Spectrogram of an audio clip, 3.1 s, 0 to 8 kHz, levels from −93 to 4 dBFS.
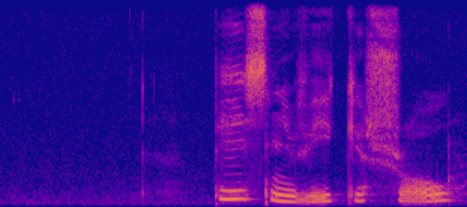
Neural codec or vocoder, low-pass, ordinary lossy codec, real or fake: none; none; none; real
